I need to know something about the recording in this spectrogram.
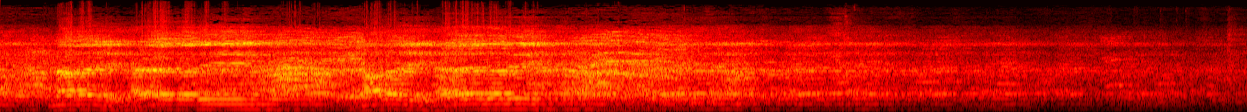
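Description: A group of men chant together loudly in an echoing hall, then slowly fade.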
